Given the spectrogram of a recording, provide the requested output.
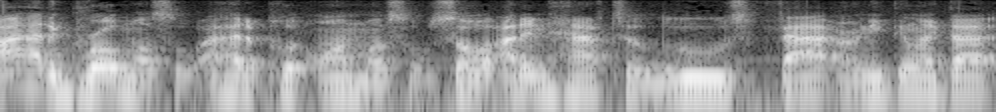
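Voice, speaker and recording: There is noticeable background noise. A man speaks with fairly even intonation. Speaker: fitness content creator. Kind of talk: casual Q&A vlog. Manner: halting, stuttering.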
